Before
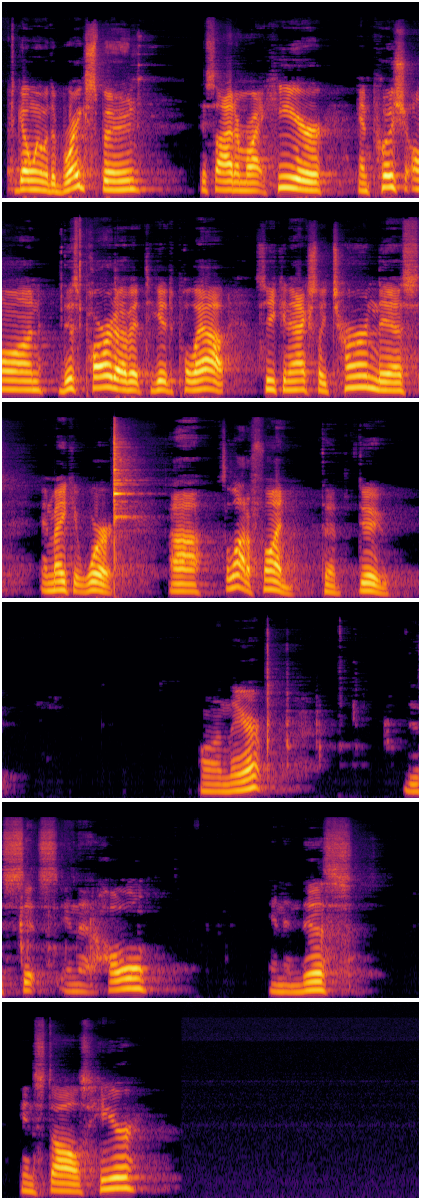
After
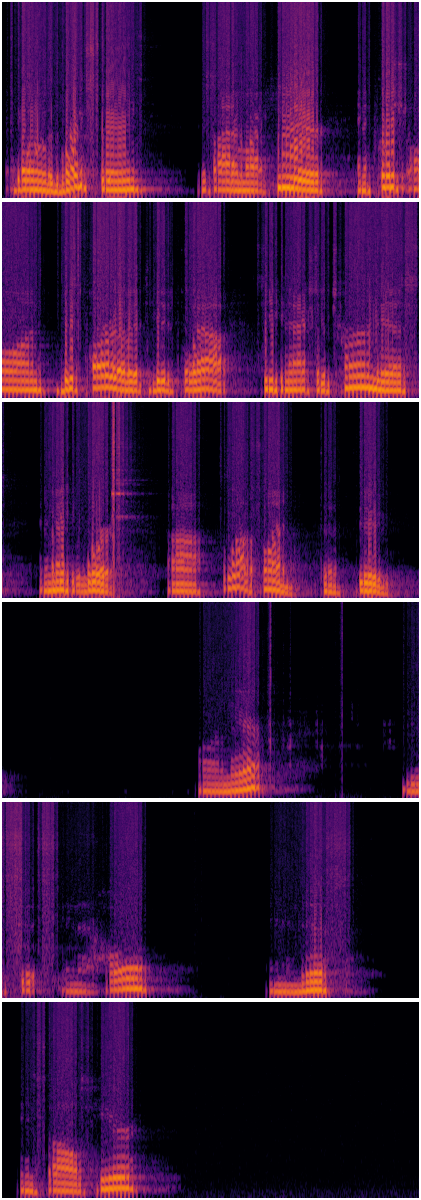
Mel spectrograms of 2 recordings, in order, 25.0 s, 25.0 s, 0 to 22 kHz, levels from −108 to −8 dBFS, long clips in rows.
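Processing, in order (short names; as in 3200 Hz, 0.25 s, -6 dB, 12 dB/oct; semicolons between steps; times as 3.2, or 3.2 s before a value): local time reversal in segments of 40 ms; EQ curve 140 Hz 0 dB, 2600 Hz -30 dB, 7100 Hz -28 dB, 11000 Hz -14 dB; wavefolder -19.5 dBFS; pre-emphasis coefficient 0.8; clock jitter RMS 0.021 ms; gain +5.5 dB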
